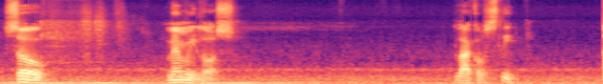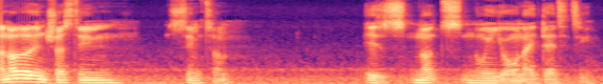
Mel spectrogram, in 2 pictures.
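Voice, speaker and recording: A young man from Nigeria speaking to camera in a slow, reflective way, pausing often between phrases. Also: low voice, slight background noise. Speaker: vlogger. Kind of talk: personal talk to camera.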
